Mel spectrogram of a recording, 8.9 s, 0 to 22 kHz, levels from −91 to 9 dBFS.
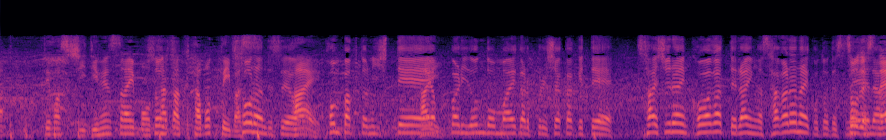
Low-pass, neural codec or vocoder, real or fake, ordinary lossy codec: none; none; real; none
